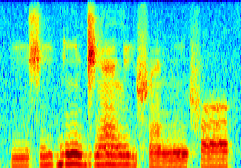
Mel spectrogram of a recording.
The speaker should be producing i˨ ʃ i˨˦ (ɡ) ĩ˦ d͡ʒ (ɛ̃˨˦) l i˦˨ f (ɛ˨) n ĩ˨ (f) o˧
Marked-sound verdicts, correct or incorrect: correct, incorrect: ɛ̃˦, incorrect: ɛ̃˨, correct

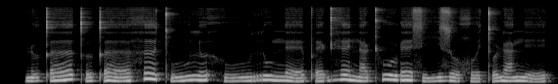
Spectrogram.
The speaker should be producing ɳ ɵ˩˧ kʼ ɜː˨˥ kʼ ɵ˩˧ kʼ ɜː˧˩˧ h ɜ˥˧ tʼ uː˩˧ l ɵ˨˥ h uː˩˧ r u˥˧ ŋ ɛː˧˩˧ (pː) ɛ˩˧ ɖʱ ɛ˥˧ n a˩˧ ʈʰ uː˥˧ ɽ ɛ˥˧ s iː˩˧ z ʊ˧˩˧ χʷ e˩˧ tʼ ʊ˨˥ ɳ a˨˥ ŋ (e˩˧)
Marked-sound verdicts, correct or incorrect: incorrect: pʼ, incorrect: e˧˩˧

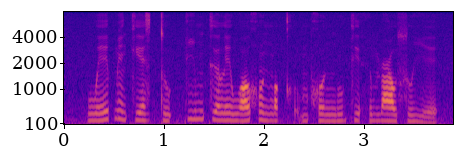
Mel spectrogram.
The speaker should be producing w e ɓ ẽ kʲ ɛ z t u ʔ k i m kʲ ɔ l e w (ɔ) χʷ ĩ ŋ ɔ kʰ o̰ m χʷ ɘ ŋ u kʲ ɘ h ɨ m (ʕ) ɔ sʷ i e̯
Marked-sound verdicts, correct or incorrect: correct, correct

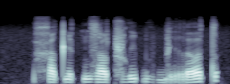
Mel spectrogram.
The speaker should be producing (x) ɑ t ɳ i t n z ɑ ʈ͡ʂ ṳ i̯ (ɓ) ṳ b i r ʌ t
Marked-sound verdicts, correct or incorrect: correct, correct

